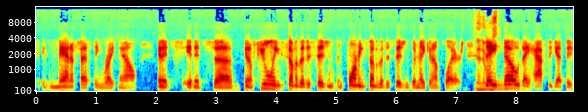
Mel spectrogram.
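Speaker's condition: No condition

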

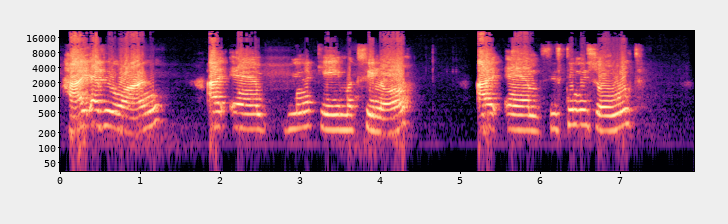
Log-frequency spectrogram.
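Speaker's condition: Down syndrome; regular speech therapy, reading practices, public speaking and mc work to build confidence; some speech difficulties due to condition

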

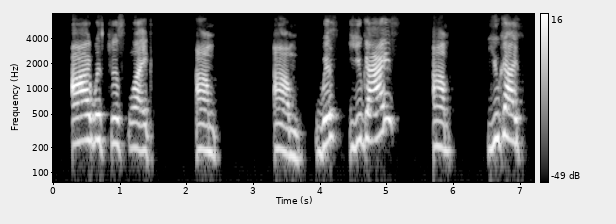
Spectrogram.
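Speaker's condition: Aphasia after stroke; comprehends well but cannot repeat, viewer describes speech as clear

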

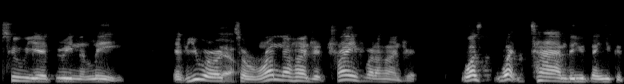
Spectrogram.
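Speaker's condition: No condition

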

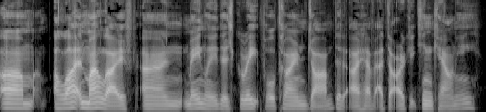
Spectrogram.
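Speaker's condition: Down syndrome

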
